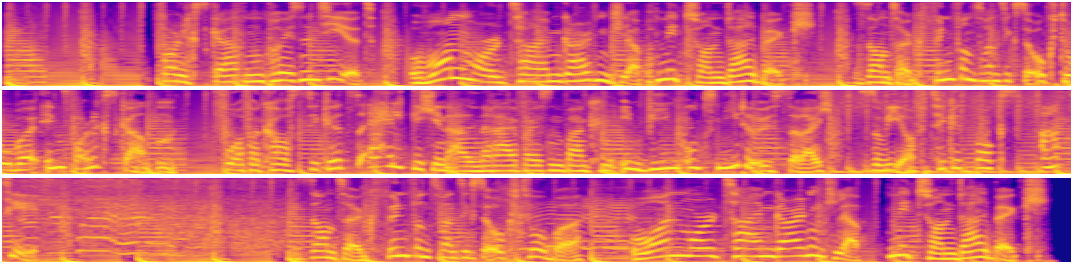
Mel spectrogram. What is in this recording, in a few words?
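german austrian female commercial; voice demos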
